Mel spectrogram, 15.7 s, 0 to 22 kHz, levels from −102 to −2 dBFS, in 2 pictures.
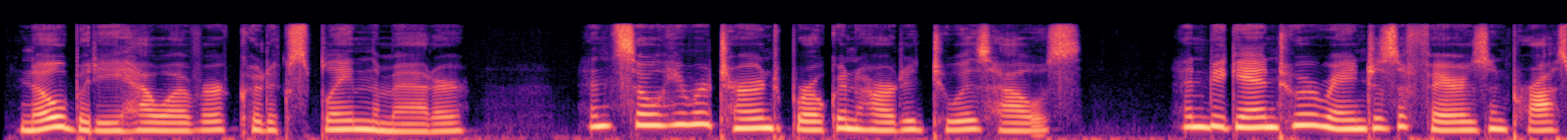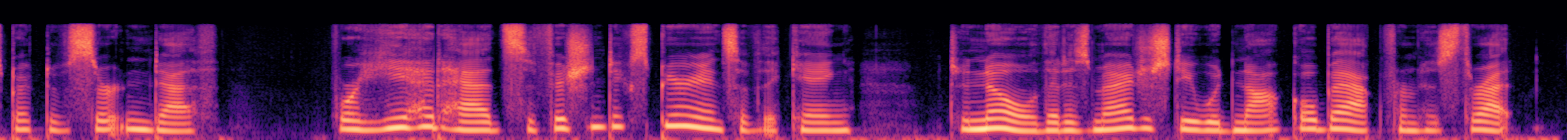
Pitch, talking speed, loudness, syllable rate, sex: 225 Hz, 180 wpm, -19 LUFS, 5.4 syllables/s, female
